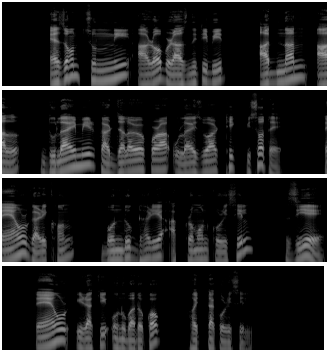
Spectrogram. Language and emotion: Assamese, neutral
